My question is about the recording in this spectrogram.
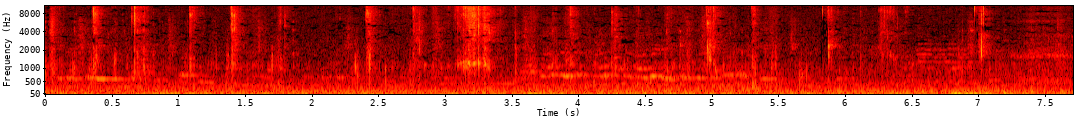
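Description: Close-up eating sounds: a person chewing a mouthful of rice and mocha chingri (banana-flower and prawn curry), with many soft, irregular mouth clicks and one louder click about three seconds in. Fingers mixing rice on a glass plate add faint ticks.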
